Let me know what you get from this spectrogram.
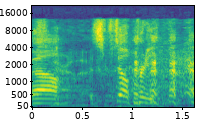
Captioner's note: laughter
